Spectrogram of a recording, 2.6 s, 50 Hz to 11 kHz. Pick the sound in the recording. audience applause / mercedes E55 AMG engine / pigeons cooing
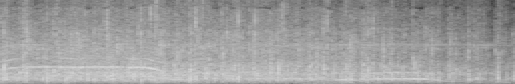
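audience applause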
